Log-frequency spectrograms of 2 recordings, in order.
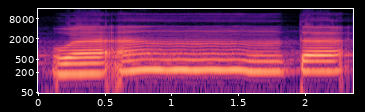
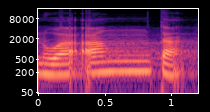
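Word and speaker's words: وَأَنْتَ: ta ya cara bacanya nunnya disamarkan siap-siap masuk ke huruf ta wa anta jadi nunnya tidak dibaca jelas juga tidak terlalu dengung jangan waangta jangan waan dibaca jelas juga jangan dibaca dengung wa anta ya tapi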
